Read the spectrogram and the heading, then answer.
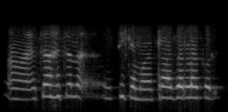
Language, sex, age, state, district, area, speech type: Marathi, female, 18-30, Maharashtra, Ratnagiri, rural, conversation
